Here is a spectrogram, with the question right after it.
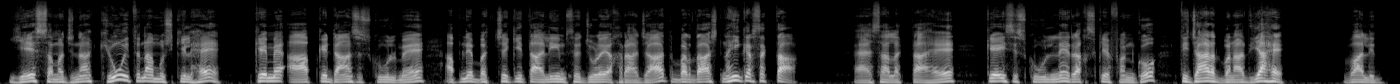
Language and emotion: Urdu, disgusted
